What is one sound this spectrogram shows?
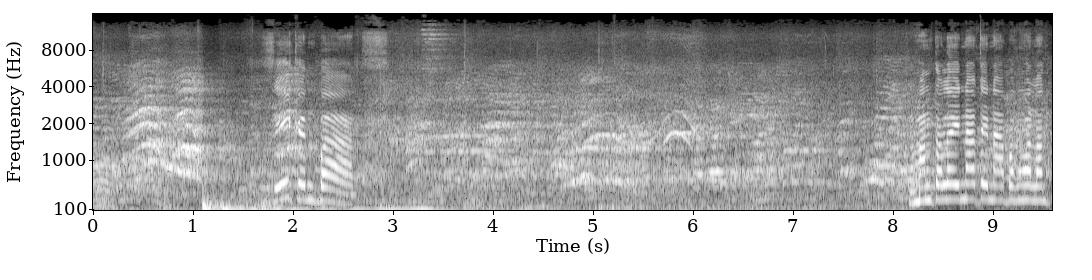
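A crowd of men and women chatters and calls out nearby.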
